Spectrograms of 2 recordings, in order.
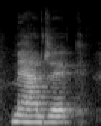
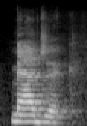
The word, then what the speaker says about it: magic: second syllable's ick now what sound of do you hear in magic the second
